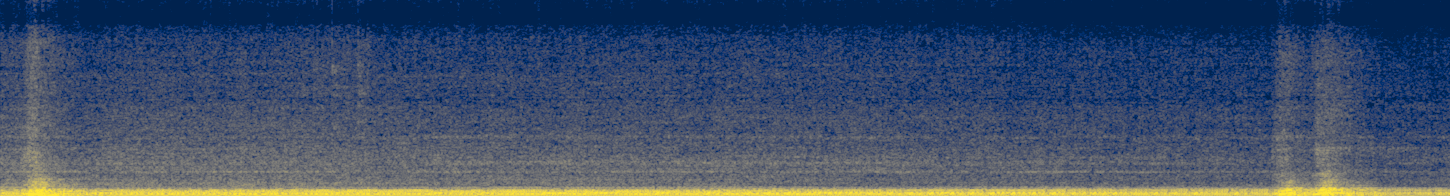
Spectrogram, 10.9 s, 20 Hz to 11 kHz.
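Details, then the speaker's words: 2007 Suzuki GSX-R 750 (K7) wrecked-bike rebuild, after fixing an earlier rattle: steady, even four-cylinder idle with brief blips and no ticking or rattle; the tensioner is now working fine. "There we go. Not hearing like a loud rattle like last time. So I think let's let it run a little bit and see if it starts making a sound."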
